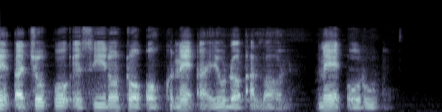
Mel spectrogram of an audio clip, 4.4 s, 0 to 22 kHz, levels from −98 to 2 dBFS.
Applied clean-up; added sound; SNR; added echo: neural mask model DeepFilterNet 3.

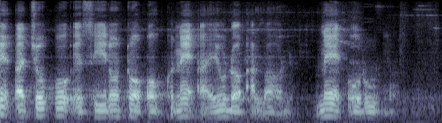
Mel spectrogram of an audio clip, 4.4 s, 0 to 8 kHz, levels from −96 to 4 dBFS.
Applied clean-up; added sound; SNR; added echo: neural separator model SepFormer DNS4.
